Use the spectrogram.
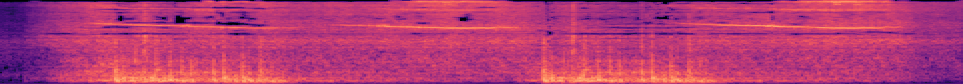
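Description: Two rumbling fireworks bursts, each preceded by a thin whistling streak, boom loudly one after the other with crackling tails and no voices.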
